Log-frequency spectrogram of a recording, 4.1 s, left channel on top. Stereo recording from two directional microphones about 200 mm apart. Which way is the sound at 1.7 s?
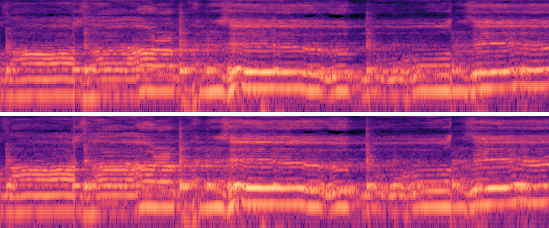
15° right (ahead or behind).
